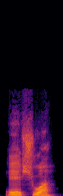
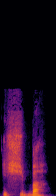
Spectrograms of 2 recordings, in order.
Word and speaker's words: Schwa: repente se me sale y digo schwa, pero es que schwa es en el inglés, vea, y aquí es shba. Entonces noten la diferencia entre decir schwa y shba.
